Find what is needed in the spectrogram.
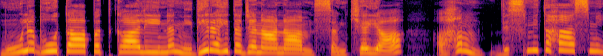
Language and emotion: Sanskrit, surprised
